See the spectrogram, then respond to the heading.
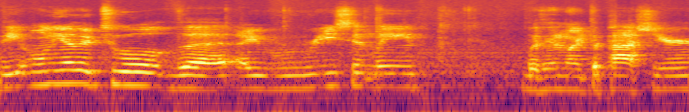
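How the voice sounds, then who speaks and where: A man talks at a very slow pace with fairly high pitch and fairly even intonation. The room echoes audibly, and background noise is noticeable. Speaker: PC builder streamer. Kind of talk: live build stream chat. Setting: livestream. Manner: casual, hesitant.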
